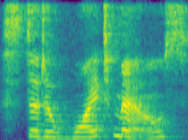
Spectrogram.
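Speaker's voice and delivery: plain reading voice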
